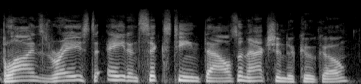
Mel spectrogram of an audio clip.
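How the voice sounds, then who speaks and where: A man's voice: a little high, unhurried, a little hiss or hum. A man giving plain, matter-of-fact play-by-play on a poker tournament. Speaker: poker commentator.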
